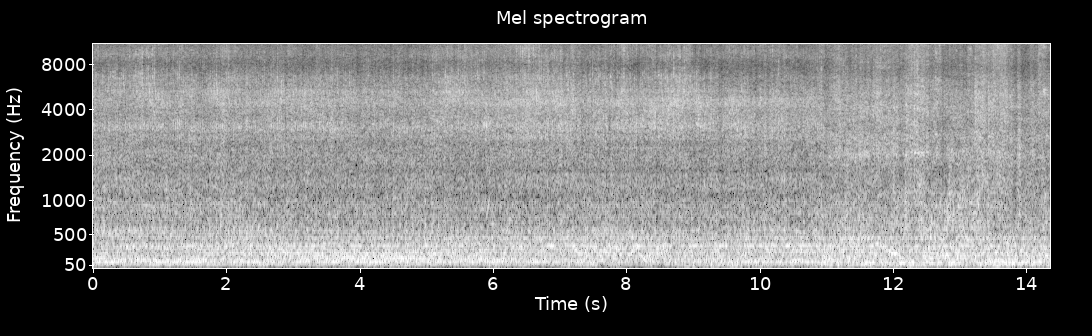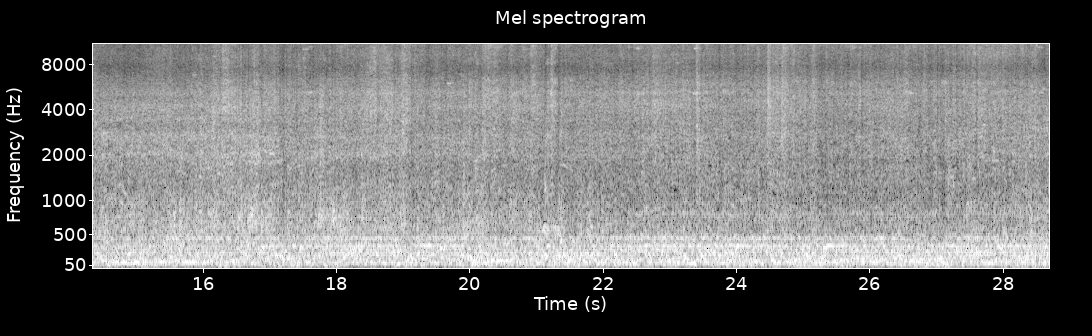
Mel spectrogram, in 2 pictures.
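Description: Passenger train running along the track, heard from a carriage window: a steady rush of wheel and rail noise with a low, even hum underneath.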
